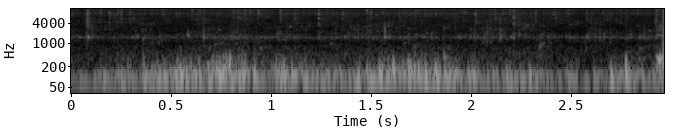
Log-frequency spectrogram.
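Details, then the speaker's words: Sugarbush sap vacuum line held down: low, uneven gurgling of sap surging along the tube, a sign an air leak is nearby. "pulling if it's pulling like that you gotta leak"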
